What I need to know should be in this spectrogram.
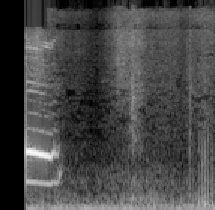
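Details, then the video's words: Domestic cat shut in a cage, sounding aggrieved, gives a single short meow, a clear harmonic tone held level then cut off after about a quarter second, followed by quiet room hum. "케이지에 갇혀 억울한 고양이"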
